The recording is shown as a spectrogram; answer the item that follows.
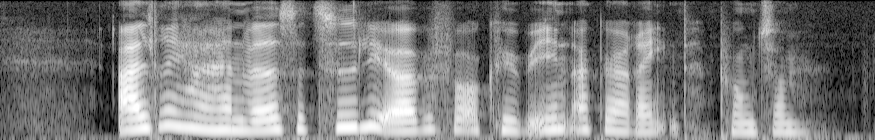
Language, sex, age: Danish, female, 28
